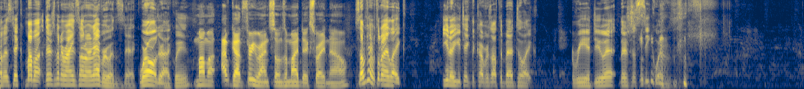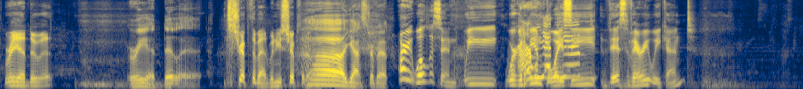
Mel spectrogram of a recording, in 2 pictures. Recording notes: Sit in folding chairs in a parking lot in direct sunlight and record this show. Get ready for some shouting and screaming.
